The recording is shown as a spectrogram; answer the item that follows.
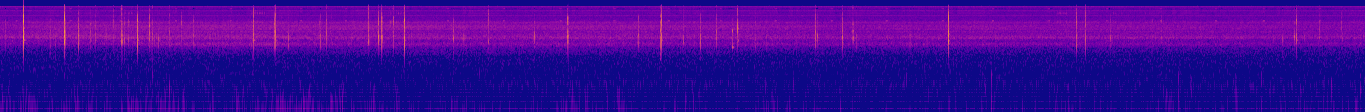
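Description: Storm surf breaking on the beach as a steady wash of noise, with many sharp, irregular ticks scattered across it.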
